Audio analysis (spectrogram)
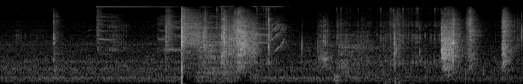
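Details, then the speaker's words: Small CRT TV being converted to an oscilloscope, at power-up: one sharp electrical snap among faint crackles, a wire shorting against the neighbouring resistor, not a transistor blowing. "lucky that pop was just a wire shorting out on that resistor there's a resistor next to it and that wire was shorting out and the wire popped"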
